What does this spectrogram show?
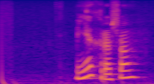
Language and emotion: Russian, neutral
